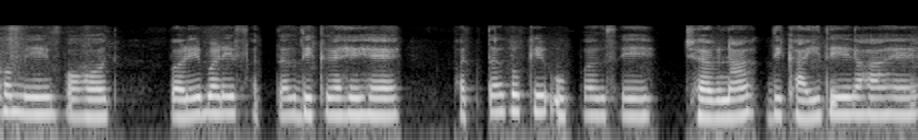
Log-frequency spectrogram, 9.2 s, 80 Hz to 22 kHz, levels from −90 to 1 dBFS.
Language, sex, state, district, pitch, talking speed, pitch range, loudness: Hindi, female, Maharashtra, Gondia, 220 Hz, 110 wpm, 210-225 Hz, -18 LUFS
